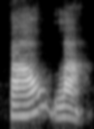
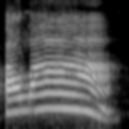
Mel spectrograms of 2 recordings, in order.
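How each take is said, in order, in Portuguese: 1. O acento está na primeira sílaba. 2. O acento está na última sílaba. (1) "A sílaba forte é o pau" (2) "Aí eu não posso falar Paula. O que que dá a impressão? Que é o lá"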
